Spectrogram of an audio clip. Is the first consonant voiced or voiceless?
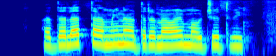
voiced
